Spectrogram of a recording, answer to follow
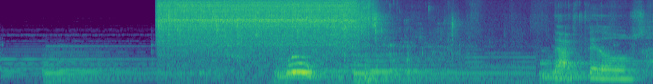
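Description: Water from a bathroom sink tap running and splashing as soap is rinsed off a face. The sound starts suddenly about one and a half seconds in, lasts about two seconds and then tails off, over soft background music.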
